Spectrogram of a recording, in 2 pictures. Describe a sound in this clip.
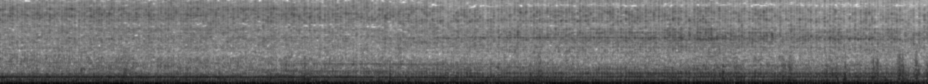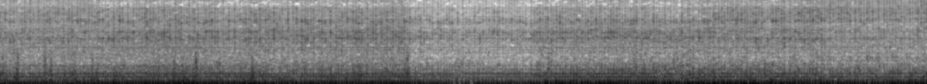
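A boat engine drones steadily and loudly close by.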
